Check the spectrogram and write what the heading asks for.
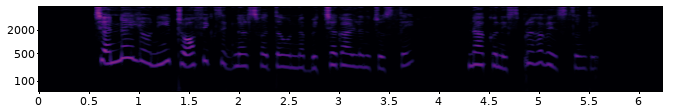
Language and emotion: Telugu, sad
